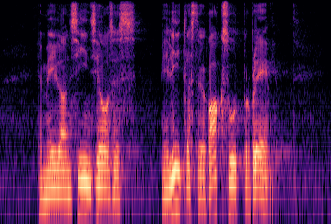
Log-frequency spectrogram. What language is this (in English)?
Estonian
